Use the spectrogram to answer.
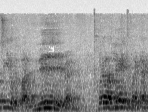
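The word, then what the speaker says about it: Neben: A の音が、えい、えいというふうに、やや E に近く、こっち少し上で発音される感じ。ネーベン。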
